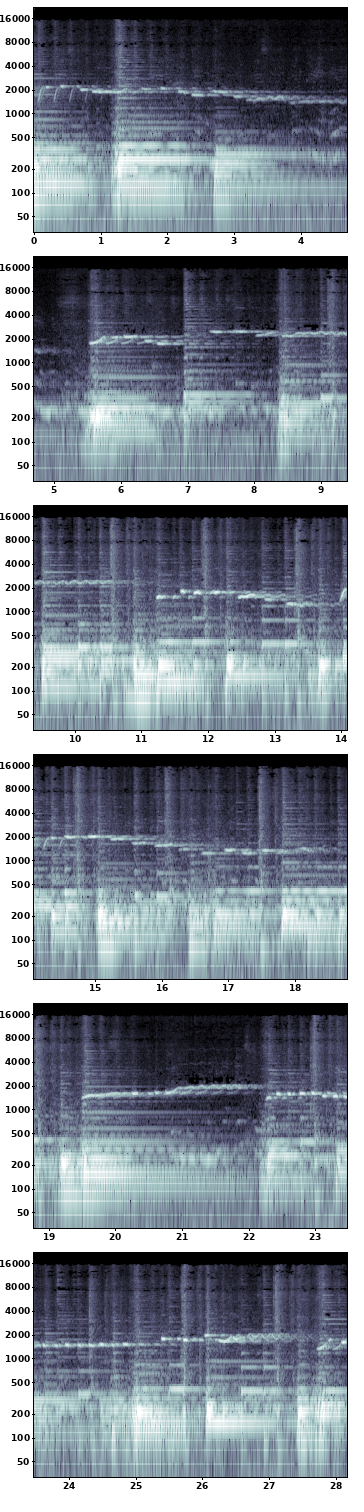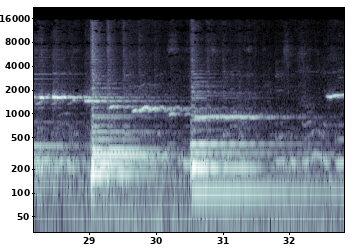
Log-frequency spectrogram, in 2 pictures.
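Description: A man whistling a melody over a strummed acoustic guitar; the whistle is a single clear tone moving up and down, the guitar strummed in a steady rhythm beneath it.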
